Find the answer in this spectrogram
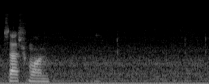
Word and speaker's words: Szechuan: Szechuan? Szechuan? Yeah, that's it. Szechuan.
